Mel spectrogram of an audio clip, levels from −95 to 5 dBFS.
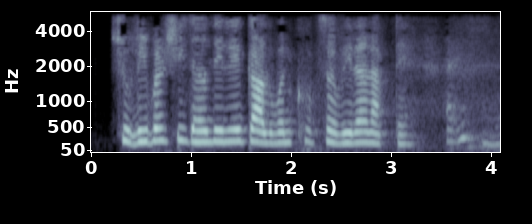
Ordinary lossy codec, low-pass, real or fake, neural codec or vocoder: MP3, 24 kbps; 5.4 kHz; fake; codec, 16 kHz in and 24 kHz out, 0.4 kbps, LongCat-Audio-Codec, two codebook decoder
